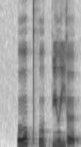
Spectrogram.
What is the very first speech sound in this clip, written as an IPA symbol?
o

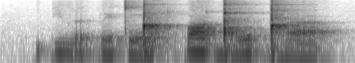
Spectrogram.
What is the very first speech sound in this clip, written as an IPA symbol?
pʲ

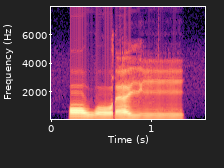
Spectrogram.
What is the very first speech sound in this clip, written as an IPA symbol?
ɔ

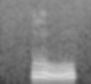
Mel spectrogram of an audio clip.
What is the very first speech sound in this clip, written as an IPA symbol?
l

